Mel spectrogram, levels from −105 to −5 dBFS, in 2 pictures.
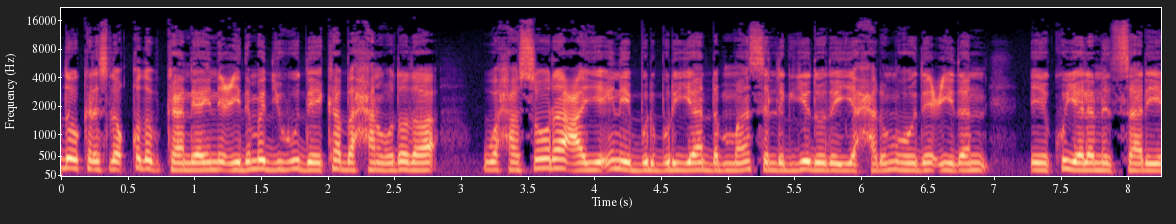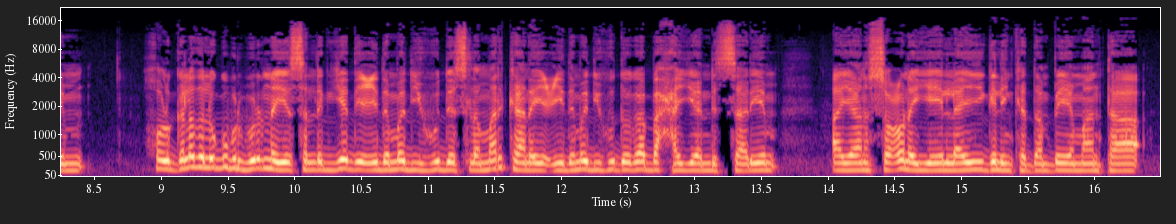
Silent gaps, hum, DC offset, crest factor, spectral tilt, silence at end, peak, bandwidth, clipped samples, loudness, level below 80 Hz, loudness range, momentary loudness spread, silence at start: none; none; under 0.1%; 18 dB; -5 dB/octave; 0.15 s; 0 dBFS; 15.5 kHz; under 0.1%; -18 LUFS; -68 dBFS; 2 LU; 7 LU; 0 s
